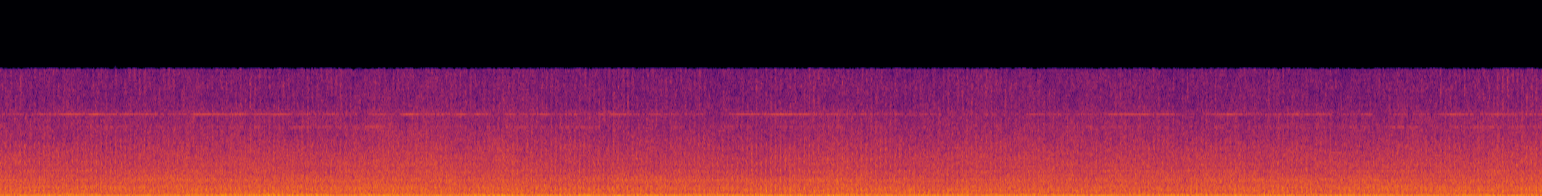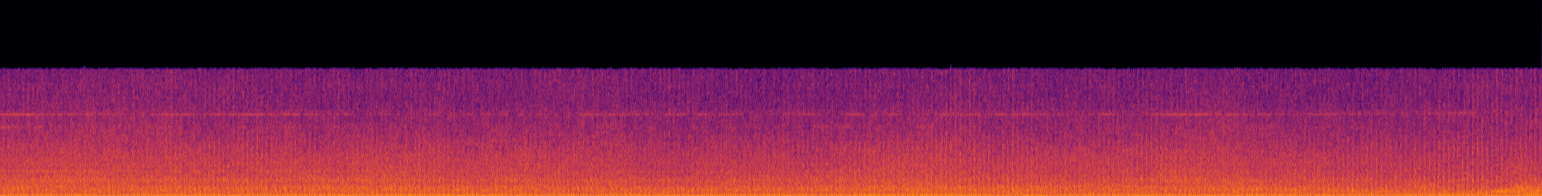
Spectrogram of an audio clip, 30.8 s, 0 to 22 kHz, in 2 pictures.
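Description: Sikorsky S-76 helicopter running on the ground with its rotors turning: a steady rotor and engine din with a thin high turbine whine over it.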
